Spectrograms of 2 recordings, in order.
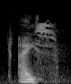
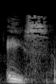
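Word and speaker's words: Ace (εἰς): Let's talk about E-I-S, okay? Ice, or ace. I guess I got to be consistent with my Thursday night Greek people. Ace, if we're going to use the A sound, the long A sound for the E-I diphthong, then we'll do that. Ace, E-I-S, Strong's number 1519.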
